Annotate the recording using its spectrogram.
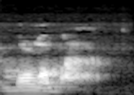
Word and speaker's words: Mollema: Bauke Mollema.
